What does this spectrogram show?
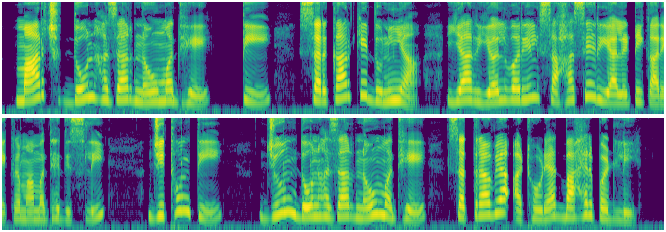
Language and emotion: Marathi, neutral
